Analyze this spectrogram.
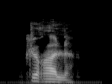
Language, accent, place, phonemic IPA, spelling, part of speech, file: French, France, Lyon, /ply.ʁal/, plural, adjective, LL-Q150 (fra)-plural.wav
- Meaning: plural, large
